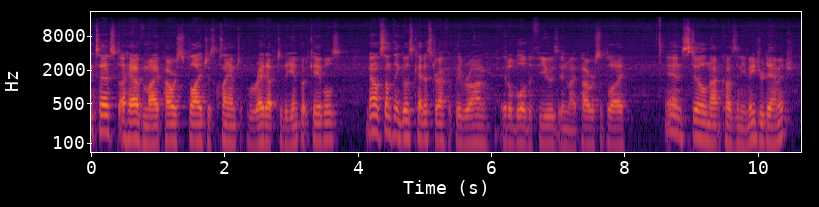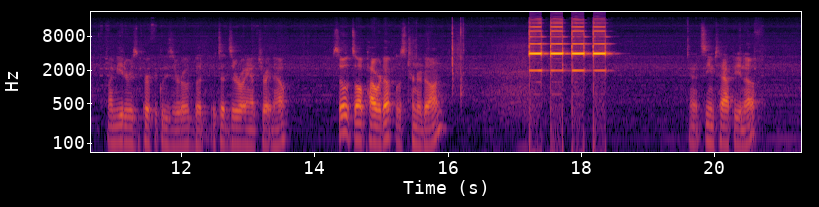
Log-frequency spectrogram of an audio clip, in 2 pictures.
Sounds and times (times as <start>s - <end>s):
Speech: 0.0s - 13.6s, 14.3s - 16.0s, 19.6s - 20.8s.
